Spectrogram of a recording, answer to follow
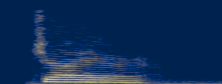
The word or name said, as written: gyr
